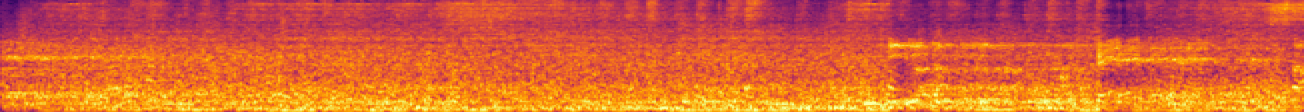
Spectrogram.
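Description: Steady ballpark din with a low rumble, with a public-address voice and music coming over the stadium loudspeakers.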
